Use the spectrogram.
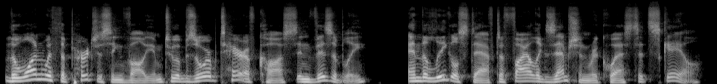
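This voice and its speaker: Man, scripted explainer narrator, emphatic phrasing, animated intonation, dry studio-like sound. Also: medium pitch, no echo.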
